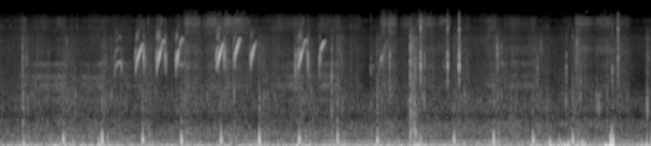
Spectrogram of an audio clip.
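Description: A person's walking footsteps, about two a second, with a bird giving a quick series of about ten short, high chirps from about a second and a half in until about four seconds in.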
